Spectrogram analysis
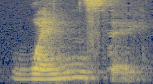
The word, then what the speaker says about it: Wednesday: syllable again isn't it remember we don't say wednesday no no no we say wednesday wednesday good what about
